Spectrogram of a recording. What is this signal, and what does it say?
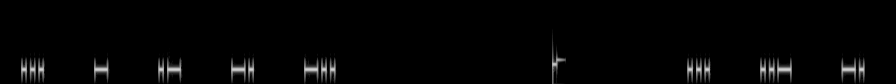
Morse code, heard as a keyed tone, about 27 wpm, spaced as for 13 wpm, 690 Hz. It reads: STAND SUN
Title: 4x Character Spacing - Top 300 Words - 28wpm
